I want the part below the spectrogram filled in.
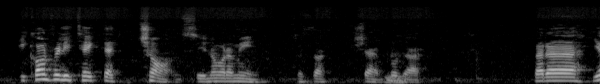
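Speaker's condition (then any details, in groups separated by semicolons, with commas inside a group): No condition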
